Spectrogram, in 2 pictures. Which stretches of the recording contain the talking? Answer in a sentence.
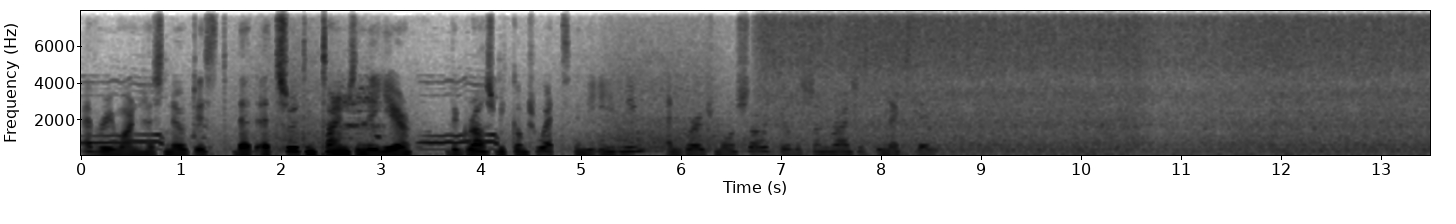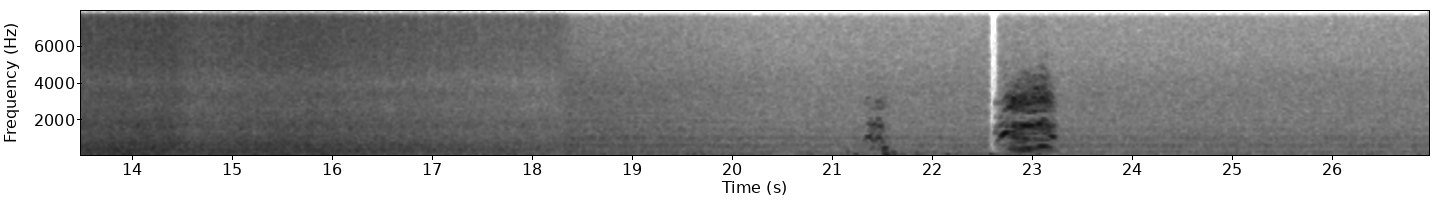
The talking can be heard from 0.0 to 8.6 s.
